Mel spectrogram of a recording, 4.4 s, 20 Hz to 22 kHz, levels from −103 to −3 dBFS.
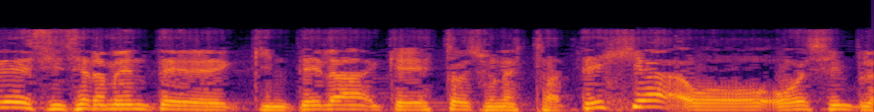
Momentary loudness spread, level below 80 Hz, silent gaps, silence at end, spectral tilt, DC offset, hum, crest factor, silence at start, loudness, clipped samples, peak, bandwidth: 3 LU; -54 dBFS; none; 0 s; -6.5 dB/octave; under 0.1%; none; 14 dB; 0 s; -26 LUFS; under 0.1%; -12 dBFS; 7.8 kHz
